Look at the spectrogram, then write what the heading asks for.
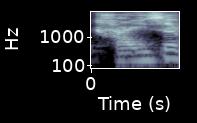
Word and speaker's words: Caesar: I don't like the word Caesar. I call it Kaiser because that's technically the correct pronunciation.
